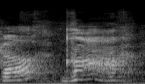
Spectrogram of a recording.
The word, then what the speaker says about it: gagh: Gagh is actually pronounced in the back of the throat.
